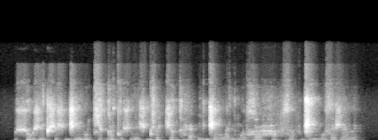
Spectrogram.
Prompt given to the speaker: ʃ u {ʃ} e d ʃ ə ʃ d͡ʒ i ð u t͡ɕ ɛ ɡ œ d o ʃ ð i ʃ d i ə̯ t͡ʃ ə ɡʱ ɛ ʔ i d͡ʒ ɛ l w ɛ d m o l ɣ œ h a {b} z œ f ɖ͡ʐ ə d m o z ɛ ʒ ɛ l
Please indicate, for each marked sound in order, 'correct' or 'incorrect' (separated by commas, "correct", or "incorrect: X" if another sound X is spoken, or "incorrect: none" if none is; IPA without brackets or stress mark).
incorrect: ʒ, incorrect: f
